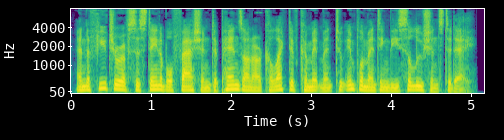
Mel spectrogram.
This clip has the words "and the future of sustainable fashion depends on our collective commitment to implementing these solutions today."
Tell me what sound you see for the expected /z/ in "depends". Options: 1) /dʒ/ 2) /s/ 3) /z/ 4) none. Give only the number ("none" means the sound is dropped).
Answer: 3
